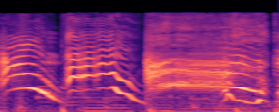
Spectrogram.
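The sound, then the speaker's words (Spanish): A voice imitates a singer's famous high-pitched scream, three loud strained shrieks in a row, each sliding and wavering, raw, drawing chicken-like squawks from the listeners' ears. “ustedes saben el, el famoso grito, ¿no?”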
